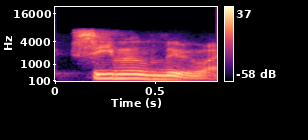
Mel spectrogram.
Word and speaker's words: Simu Liu: But one of the prominent stars, Simu, Lu, I can't even say his name, Simu Liu, I believe.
